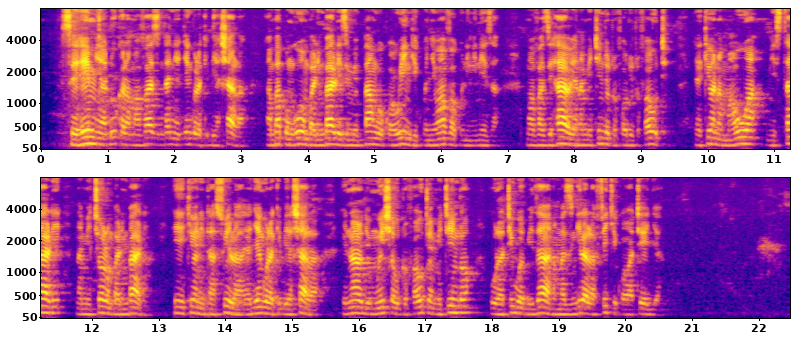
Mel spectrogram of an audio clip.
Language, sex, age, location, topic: Swahili, male, 25-35, Dar es Salaam, finance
